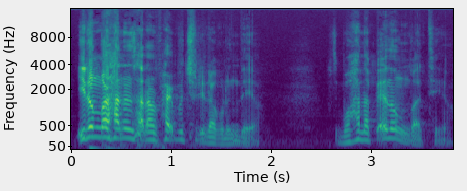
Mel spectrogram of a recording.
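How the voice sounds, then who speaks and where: Pastor guy preaching in church, kinda high gravelly voice, acts out the people in his stories. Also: rapid-fire. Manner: lively storytelling that acts out quoted people. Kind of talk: sermon. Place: church sanctuary.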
